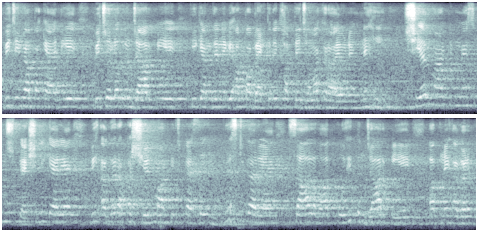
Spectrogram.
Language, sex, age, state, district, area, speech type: Punjabi, male, 18-30, Punjab, Mansa, rural, spontaneous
